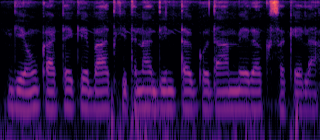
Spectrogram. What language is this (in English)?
Bhojpuri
